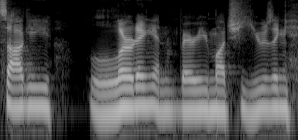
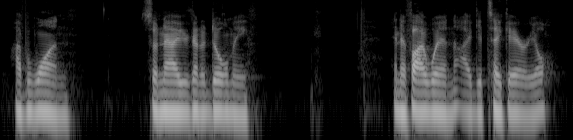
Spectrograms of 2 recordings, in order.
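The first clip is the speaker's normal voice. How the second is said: plain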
